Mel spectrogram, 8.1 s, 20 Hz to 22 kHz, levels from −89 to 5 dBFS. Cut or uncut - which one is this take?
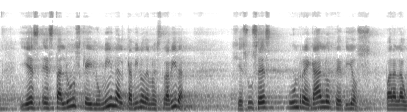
cut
